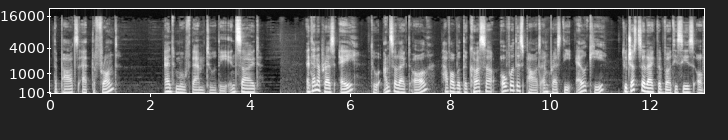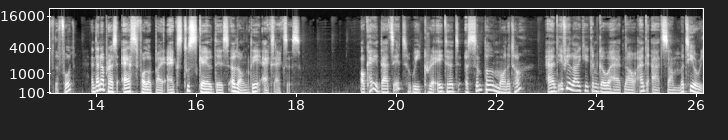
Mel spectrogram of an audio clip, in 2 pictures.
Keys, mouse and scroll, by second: 0.0-14.7 drag, 4.9 a, 5.8 a, 7.1 l, 9.2 s, 14.9-15.3 scroll down 1, 15.3-18.4 middle drag, 16.1 Tab, 18.4 click, 19.8 scroll down 1, 20.3-26.1 middle drag, 21.8 KP_5, 22.6-23.0 scroll down 1, 24.3-24.9 scroll up 2, 24.9-25.2 scroll up 1.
